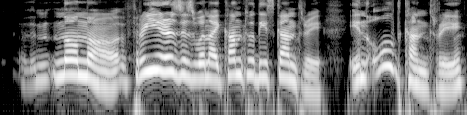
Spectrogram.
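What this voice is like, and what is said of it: Put-on foreign accent. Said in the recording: “Give it up and drop the accent.”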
